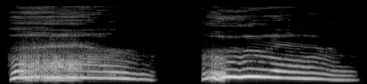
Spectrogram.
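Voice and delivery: loud, drawn-out monster moan; monster roar. A narrator's reading. Casey lumbering toward the dragons, moaning monster roar. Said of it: "in his deepest monster voice".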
